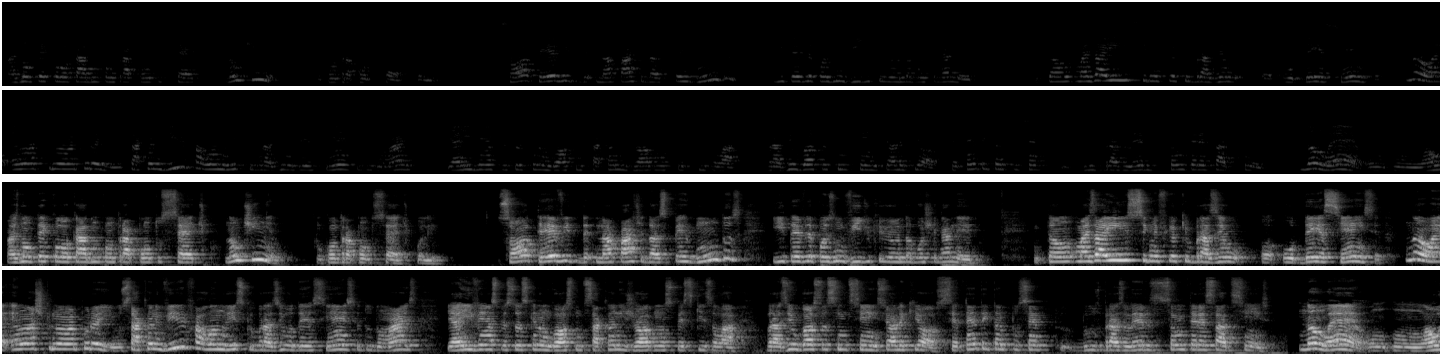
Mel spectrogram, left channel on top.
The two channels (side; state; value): left; quieter; 35.6 dB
